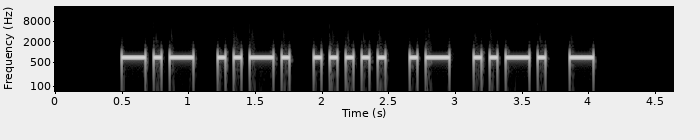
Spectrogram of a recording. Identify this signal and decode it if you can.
Morse code, heard as a keyed tone, about 19 wpm, 700 Hz. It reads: KF5AFT
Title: USA Call Signs - 6 Characters - Repeated 3x - 20wpm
